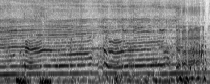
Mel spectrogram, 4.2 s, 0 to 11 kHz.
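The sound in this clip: Engine roar of a car racing in the video game GTA 5: a loud, steady, droning whine with strong harmonics and a slightly wavering pitch, continuous throughout.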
